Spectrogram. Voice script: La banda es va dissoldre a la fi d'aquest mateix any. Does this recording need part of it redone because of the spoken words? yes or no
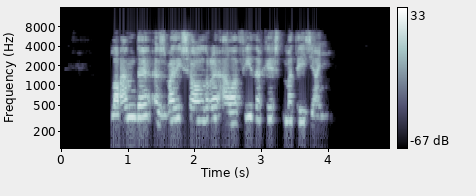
no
